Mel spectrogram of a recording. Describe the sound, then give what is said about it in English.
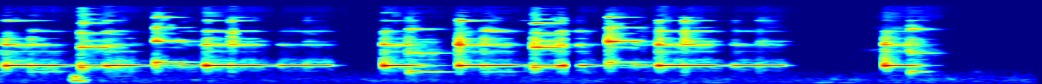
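A mobile phone belonging to the speaker's father rings with a melodic ringtone: bright electronic chime notes in quick repeating phrases, loud and alone, cutting off after a brief final note. “I think that's my phone, my dad's. Let me turn it off.”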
